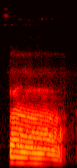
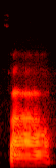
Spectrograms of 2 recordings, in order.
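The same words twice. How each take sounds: First: The word is said on a high tone. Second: The word is said on a lower tone. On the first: The speaker calls it right. "avec une accentuation aiguë" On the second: The speaker calls it wrong. "c'est pas pa"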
